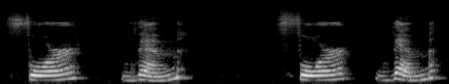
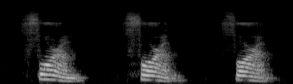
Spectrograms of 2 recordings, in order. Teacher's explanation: caso también muy importante en cuanto la eliminación de sonidos es con la letra h en las palabras him y her y la combinación th en la palabra them esos sonidos se suelen eliminar por completo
